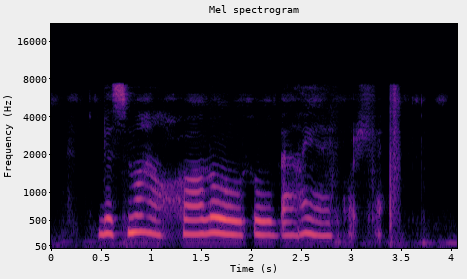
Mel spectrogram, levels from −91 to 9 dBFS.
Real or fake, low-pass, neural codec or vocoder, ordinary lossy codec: fake; 7.2 kHz; codec, 16 kHz, 1 kbps, FunCodec, trained on LibriTTS, 50 frames a second; none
